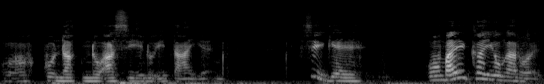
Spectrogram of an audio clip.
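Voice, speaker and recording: A man playing an older, insistent aunt in a radio drama, speaking in a measured, coaxing manner. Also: a little high, lively intonation, husky, no echo, full character voice. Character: older aunt, insistent and inviting toward her niece.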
